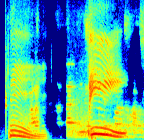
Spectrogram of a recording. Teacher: Upper lip and lower lip ফি। দুইটা ঠোঁট একসঙ্গে টাচ করবে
